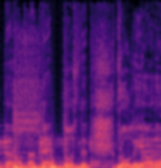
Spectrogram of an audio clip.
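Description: A rapper rapping in Albanian over a hip-hop beat with deep bass notes that slide downward. The bass drops out a little past halfway, leaving the voice.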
